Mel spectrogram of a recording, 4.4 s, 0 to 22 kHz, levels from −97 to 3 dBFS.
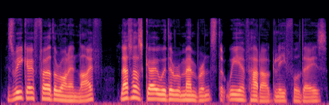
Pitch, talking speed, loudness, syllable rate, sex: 140 Hz, 275 wpm, -19 LUFS, 6.3 syllables/s, male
